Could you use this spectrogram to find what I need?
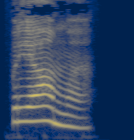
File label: russian phrases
